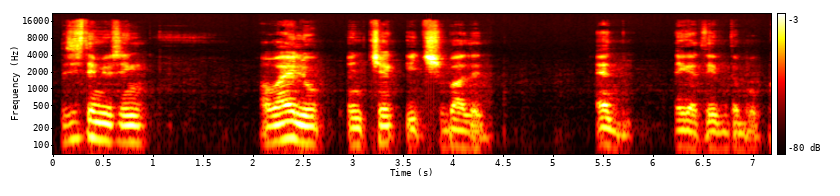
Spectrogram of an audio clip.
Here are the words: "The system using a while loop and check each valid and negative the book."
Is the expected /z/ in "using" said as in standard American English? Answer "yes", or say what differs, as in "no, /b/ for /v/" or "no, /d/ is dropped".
no, /s/ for /z/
